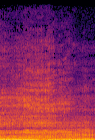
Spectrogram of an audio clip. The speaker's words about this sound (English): So you get the Grizzly growl.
